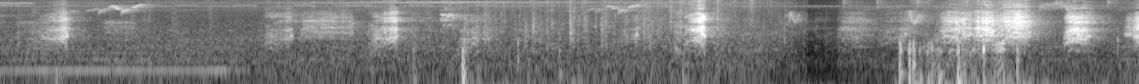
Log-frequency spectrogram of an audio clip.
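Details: Scarlet macaw giving harsh, raspy squawks in irregular bursts, some single and some in quick clusters, with a louder run near the end over a steady low hum and background hiss.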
